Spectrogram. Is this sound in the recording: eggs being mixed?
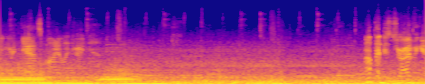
no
